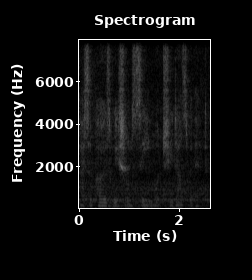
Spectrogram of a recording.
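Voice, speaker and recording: A proud, guarded sorceress from a fantasy video game. Her voice is extremely low and swings widely in pitch as she speaks in formal, deliberate phrases. The recording is echoey and noisy. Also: sing-song, creaky, full character voice. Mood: grave, troubled. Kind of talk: dramatic video game dialogue.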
